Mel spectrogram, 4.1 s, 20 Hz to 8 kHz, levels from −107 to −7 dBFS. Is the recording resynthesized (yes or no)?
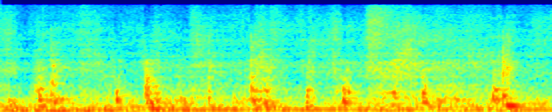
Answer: yes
